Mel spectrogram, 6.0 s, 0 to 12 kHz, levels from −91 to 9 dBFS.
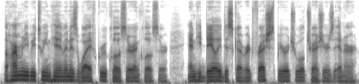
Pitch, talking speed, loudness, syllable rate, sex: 95 Hz, 200 wpm, -18 LUFS, 6.0 syllables/s, male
